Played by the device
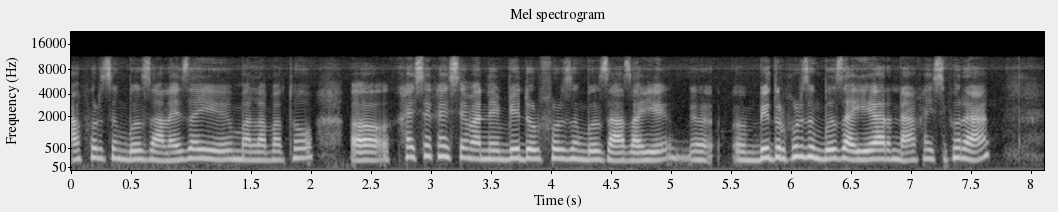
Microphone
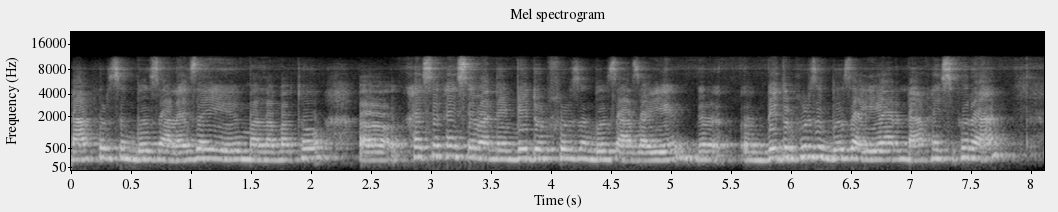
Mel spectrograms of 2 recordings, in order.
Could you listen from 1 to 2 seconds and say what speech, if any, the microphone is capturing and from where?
echo only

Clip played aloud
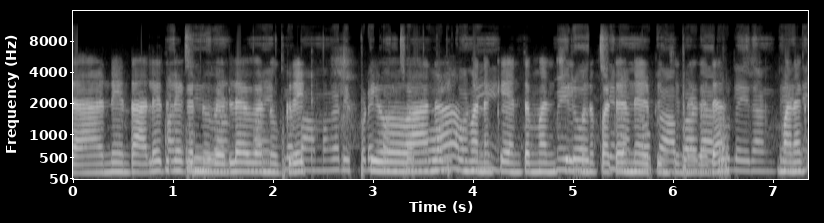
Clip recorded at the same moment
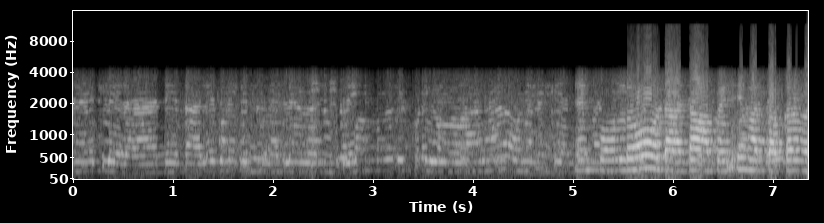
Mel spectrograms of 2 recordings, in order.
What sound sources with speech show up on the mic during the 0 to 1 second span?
echo only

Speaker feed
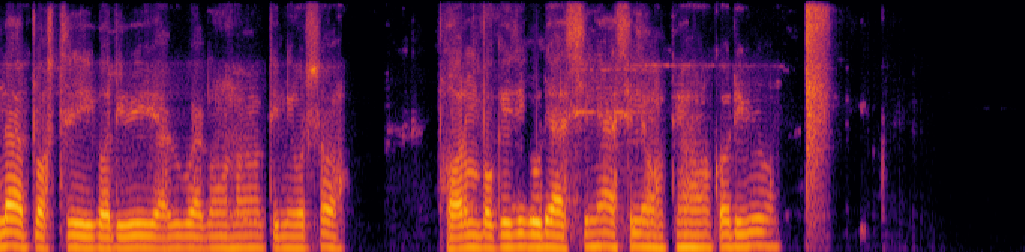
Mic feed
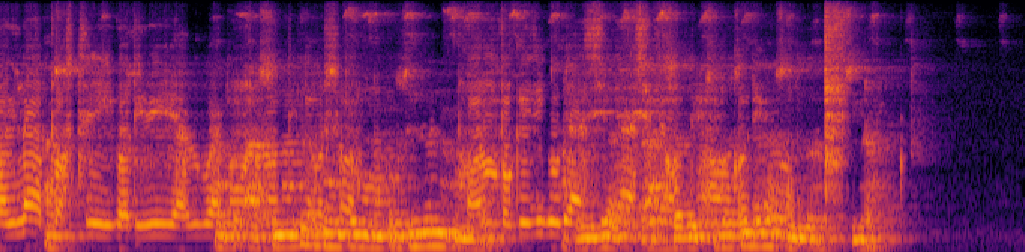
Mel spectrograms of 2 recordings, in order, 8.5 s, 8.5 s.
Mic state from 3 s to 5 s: both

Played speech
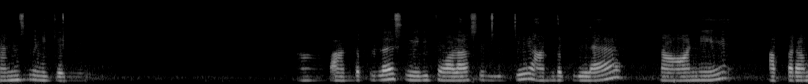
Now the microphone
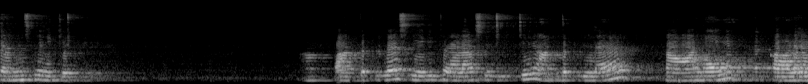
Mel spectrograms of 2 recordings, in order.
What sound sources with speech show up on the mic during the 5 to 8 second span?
both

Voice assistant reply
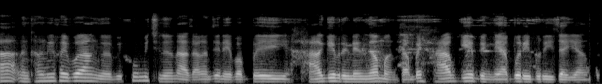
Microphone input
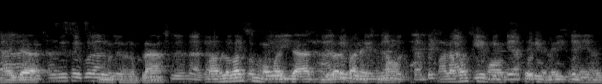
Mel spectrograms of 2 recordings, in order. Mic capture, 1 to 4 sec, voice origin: both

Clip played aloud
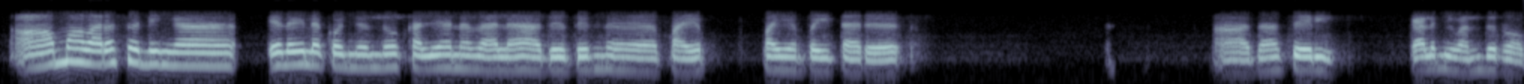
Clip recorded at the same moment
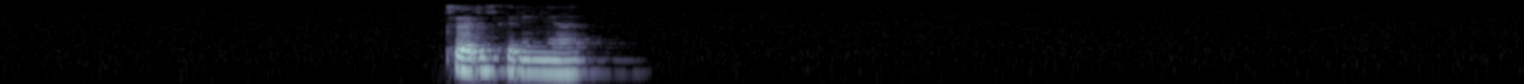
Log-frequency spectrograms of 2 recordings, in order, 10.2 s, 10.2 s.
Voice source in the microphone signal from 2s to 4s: user only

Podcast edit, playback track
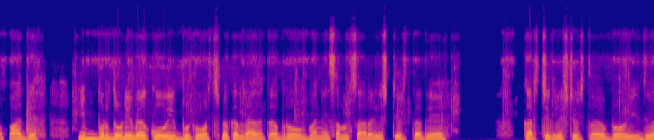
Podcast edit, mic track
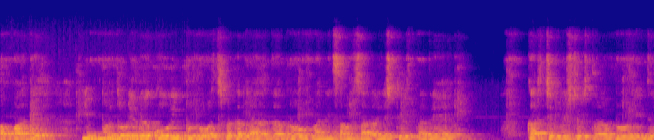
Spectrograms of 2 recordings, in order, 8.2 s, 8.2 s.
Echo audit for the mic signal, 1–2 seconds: echo only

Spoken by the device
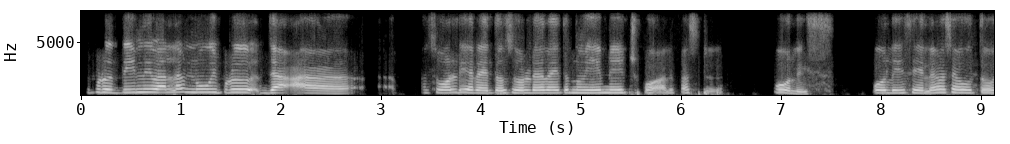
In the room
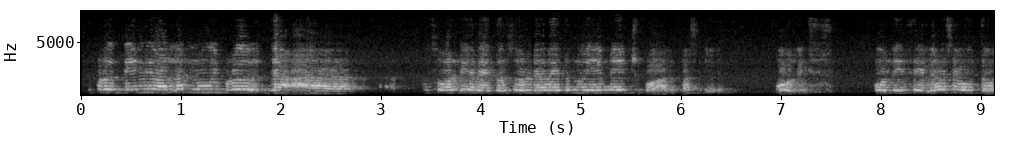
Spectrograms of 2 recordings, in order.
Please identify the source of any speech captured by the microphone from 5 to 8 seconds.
echo only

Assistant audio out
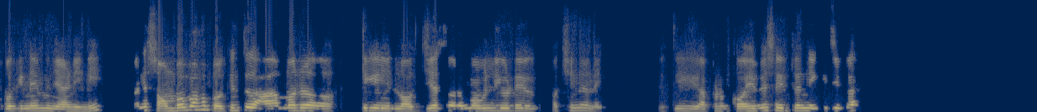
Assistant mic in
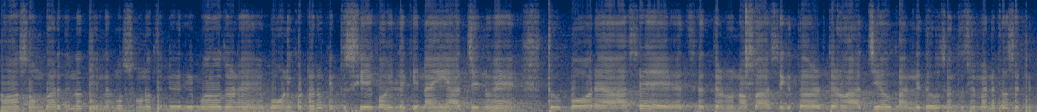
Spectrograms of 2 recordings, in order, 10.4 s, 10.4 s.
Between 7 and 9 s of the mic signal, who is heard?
user only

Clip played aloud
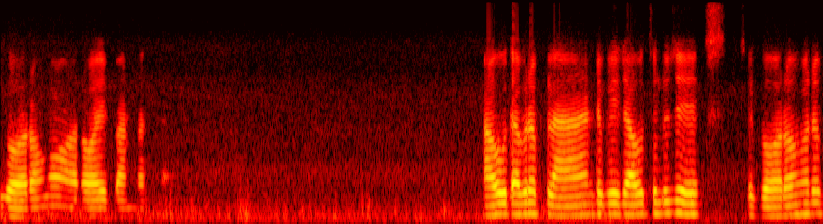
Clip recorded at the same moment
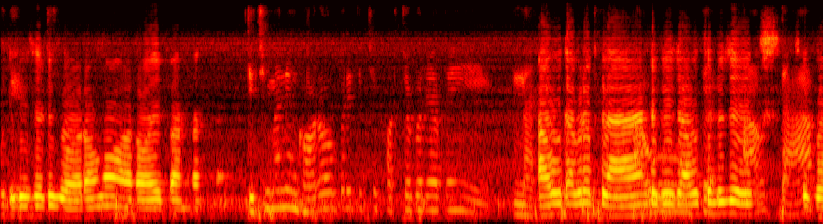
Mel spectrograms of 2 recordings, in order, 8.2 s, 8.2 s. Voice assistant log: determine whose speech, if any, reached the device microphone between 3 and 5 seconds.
user only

